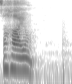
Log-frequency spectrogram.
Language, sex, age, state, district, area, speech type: Telugu, female, 45-60, Andhra Pradesh, Nellore, rural, read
